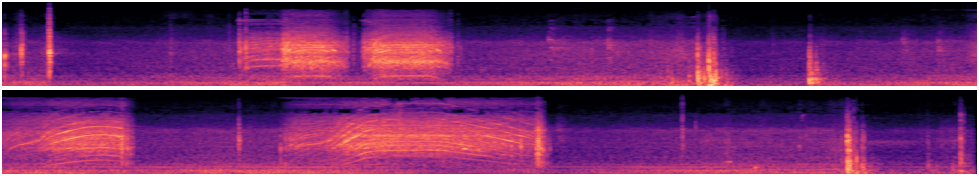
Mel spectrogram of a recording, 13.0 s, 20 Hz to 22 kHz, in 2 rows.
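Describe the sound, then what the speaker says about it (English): A new cordless power drill from a drill kit with an impact driver runs in several bursts, rising and falling in pitch between spins, close by and fairly loud in a workshop, with clicks and quiet gaps between runs. "We got a power drill with a big battery, 2 things of bits, a small battery, and an impact driver."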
